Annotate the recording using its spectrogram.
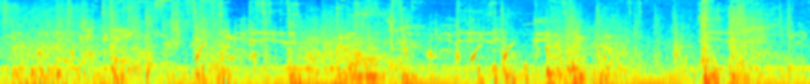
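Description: Laser blasts fire with sharp zaps.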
